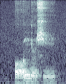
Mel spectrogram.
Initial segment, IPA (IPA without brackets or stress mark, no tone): o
